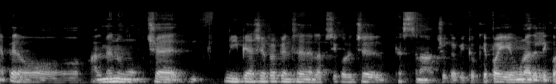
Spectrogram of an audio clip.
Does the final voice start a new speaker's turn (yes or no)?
no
